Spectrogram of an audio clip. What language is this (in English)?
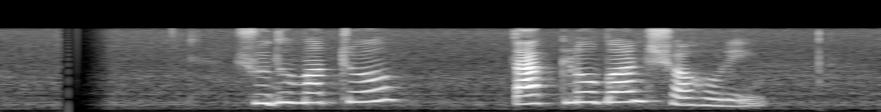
Bangla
